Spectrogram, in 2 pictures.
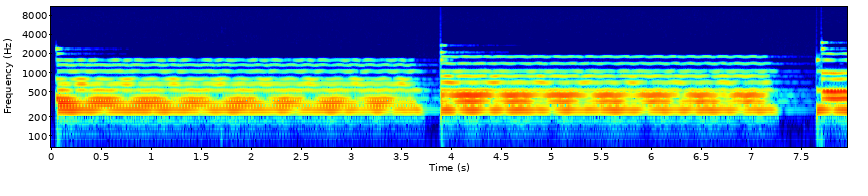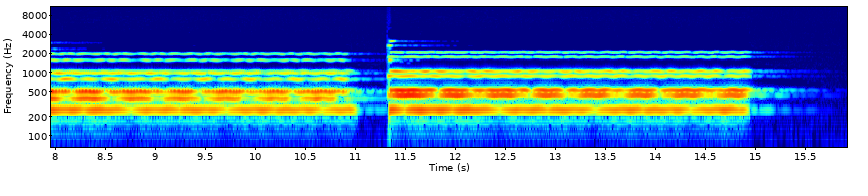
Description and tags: Simple calming sounding synth chords played on FL Studio. Recorded and processed in audacity.
This sound was created at: 30 July 2020, 9:40:11 PM GMT+10
Note: Sounds are better sounding when downloaded.
pad, nostalgic, notes, synth, ambience, electronic, drone, calm, chord, effect, noise, Nostalgia, ambient, soothing, soundscape, atmosphere, sci-fi, sound, ambiance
